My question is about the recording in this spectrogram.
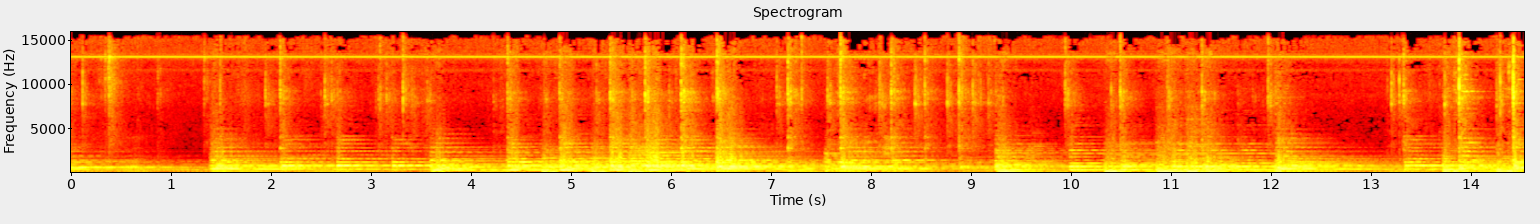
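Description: An old upright piano with its front panels off is played with both hands: a slow run of chords, each struck and held for a second or two before the next.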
